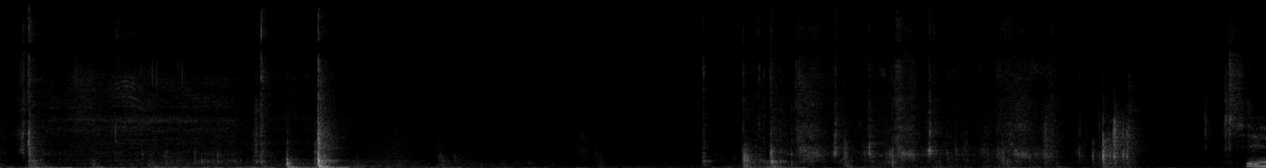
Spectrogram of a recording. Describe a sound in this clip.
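Book pages flip and rustle.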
